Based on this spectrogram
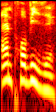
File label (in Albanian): "improviser", frengjisht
